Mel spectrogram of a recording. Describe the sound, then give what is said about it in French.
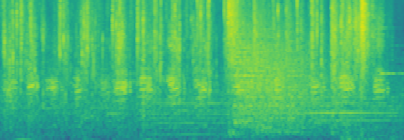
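Rapid shotgun blasts, fired at ducks, crack repeatedly over a chorus of quacking ducks, the whole scene dense and loud for several seconds, with honking calls mixed into the steady clatter. “Si vous voulez des news, va falloir utiliser le fusil.”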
